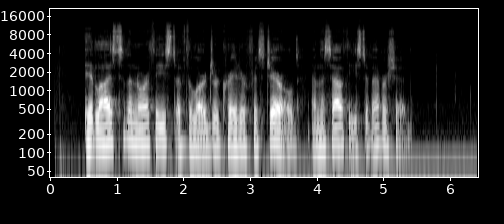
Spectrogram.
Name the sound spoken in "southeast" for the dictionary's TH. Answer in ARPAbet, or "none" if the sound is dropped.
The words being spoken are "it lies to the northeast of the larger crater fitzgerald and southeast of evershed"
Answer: TH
